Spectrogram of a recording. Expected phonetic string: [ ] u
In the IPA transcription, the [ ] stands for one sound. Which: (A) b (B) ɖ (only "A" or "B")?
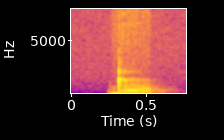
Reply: B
